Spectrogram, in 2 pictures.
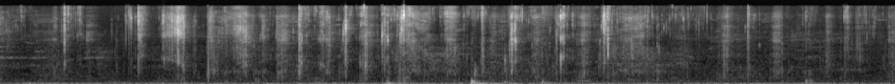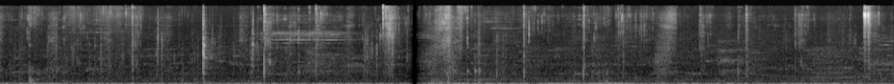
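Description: Close-miked eating of biryani by hand: chewing with wet mouth clicks and crunchy bites, heard as a dense run of small clicks and crackles, with a brief gap about two-thirds of the way through.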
